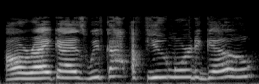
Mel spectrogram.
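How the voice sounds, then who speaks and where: A woman hosting a live trivia game in a casual, chatty, excitable and playful way, drawing out words for emphasis and talking to her listeners. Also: sits high, a little slow.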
